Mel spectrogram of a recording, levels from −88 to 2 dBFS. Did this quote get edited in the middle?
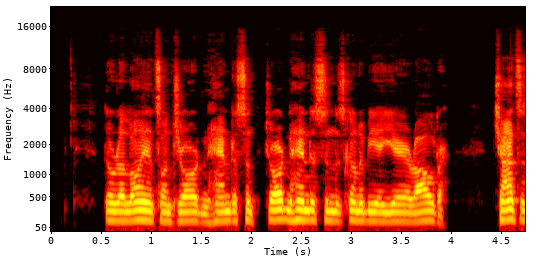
yes; 1 cut; at 2.1 s

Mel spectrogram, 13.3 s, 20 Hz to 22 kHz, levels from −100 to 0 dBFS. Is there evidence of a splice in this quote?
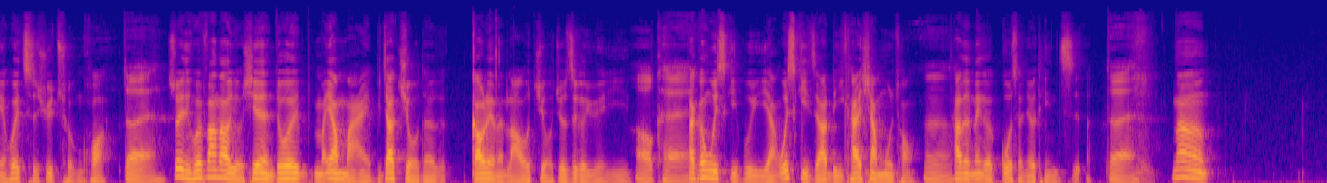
no; 0 cuts

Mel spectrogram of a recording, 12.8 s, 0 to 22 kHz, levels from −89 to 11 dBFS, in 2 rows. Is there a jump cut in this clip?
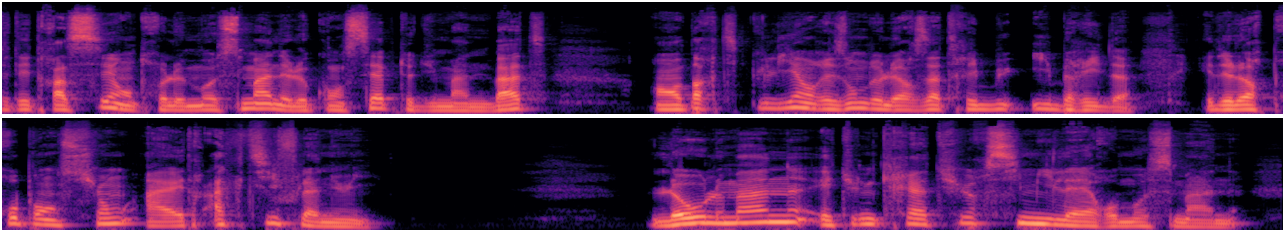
no; 0 cuts

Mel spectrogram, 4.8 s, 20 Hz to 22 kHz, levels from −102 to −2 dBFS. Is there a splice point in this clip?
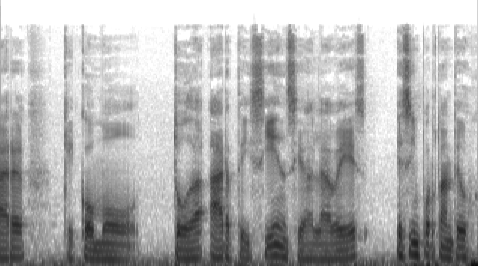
no; 0 cuts

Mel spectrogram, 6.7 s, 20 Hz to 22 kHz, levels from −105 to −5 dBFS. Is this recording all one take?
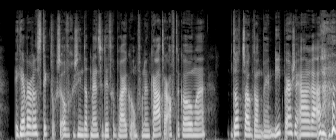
yes; 0 cuts

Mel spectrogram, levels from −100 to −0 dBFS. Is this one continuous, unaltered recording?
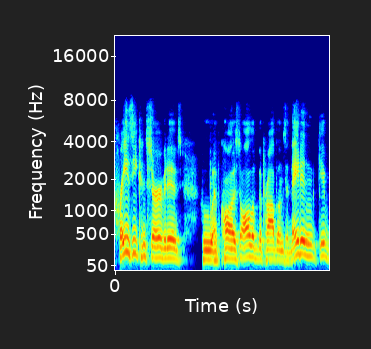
yes; 0 cuts

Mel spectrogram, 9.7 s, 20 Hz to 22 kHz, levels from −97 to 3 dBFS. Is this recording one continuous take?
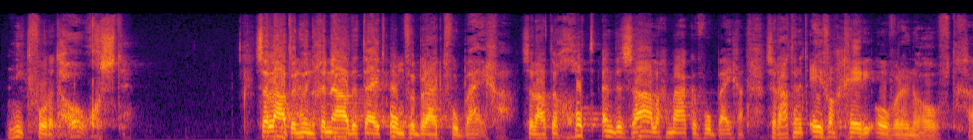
no; 1 cut; at 5.2 s

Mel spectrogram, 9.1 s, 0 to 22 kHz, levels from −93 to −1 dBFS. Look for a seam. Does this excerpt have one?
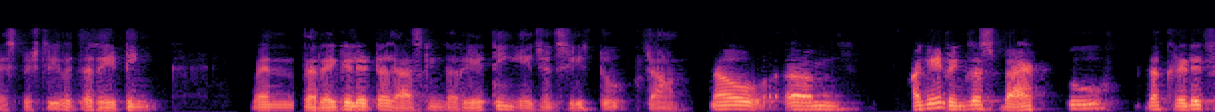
yes; 5 cuts; at 2.2 s, 2.9 s, 4.8 s, 5.2 s, 7.1 s

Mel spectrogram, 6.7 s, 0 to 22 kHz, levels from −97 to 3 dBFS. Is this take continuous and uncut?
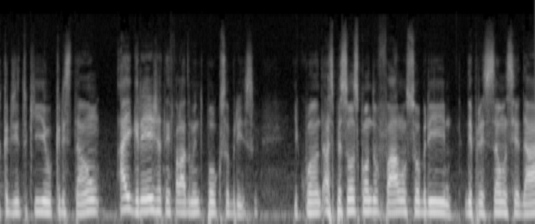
yes; 0 cuts

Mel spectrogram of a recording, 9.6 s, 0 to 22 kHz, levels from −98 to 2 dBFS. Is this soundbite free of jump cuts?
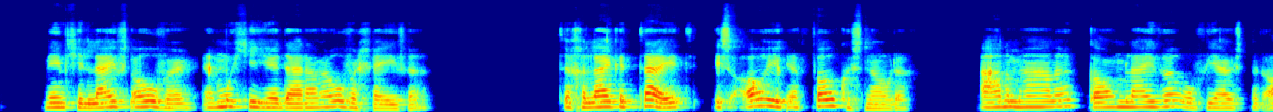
no; 2 cuts; at 1.0 s, 5.9 s

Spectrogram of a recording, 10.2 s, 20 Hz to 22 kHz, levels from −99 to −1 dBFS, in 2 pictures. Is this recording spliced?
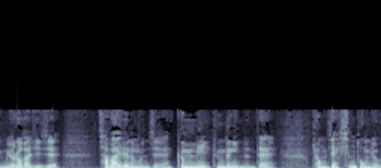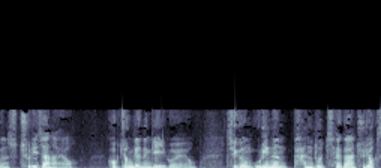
yes; 1 cut; at 4.1 s

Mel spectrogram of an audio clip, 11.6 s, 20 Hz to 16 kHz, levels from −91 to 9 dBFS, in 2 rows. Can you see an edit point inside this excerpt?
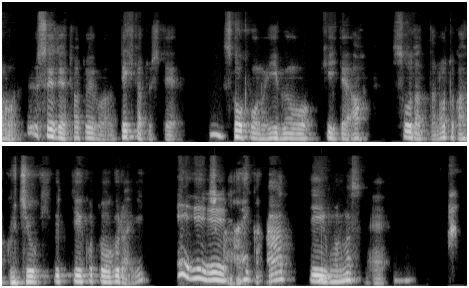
no; 0 cuts

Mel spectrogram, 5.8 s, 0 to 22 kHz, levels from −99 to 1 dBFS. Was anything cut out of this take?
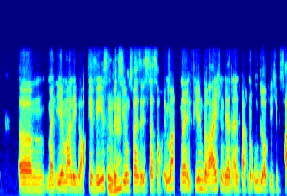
yes; 2 cuts; at 1.7 s, 3.5 s

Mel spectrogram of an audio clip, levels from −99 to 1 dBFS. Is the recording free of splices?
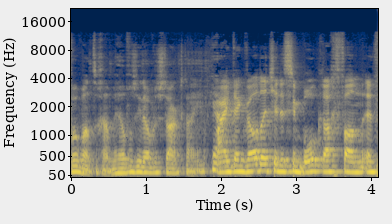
yes; 0 cuts

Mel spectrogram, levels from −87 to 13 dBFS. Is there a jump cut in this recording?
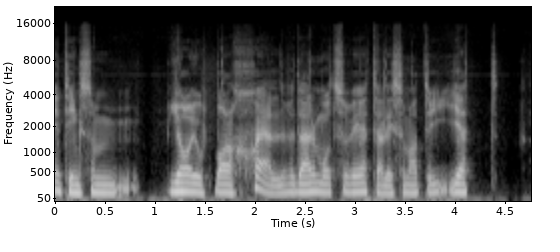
yes; 1 cut; at 3.7 s

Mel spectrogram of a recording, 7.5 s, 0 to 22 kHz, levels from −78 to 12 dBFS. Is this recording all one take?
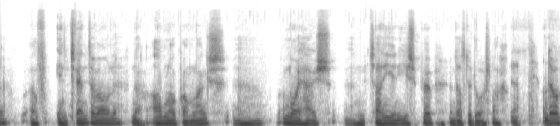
no; 2 cuts; at 4.9 s, 6.2 s

